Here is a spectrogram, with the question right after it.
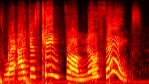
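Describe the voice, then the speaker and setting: Putting on a character voice, a woman speaks at a very slow pace and a high pitch with very wide pitch swings. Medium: read story. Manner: grumbling, childish.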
